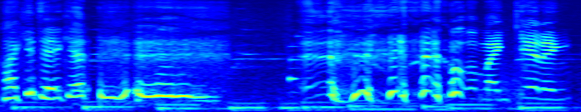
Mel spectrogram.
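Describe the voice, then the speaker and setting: A man's voice: very high voice, lively intonation, very slow, a bit bright, soft background music, full character voice. A man playing a brash, big-hearted young oni gang boss in a video game, blustering and theatrical. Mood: strained, flustered.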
